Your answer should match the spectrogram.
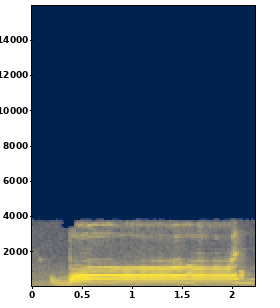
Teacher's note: So we are pulling this for six count. Because bad is heavy, the alif is also heavy. Ballin. And because lam has a shadda, we are connecting the a sound to the lam.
